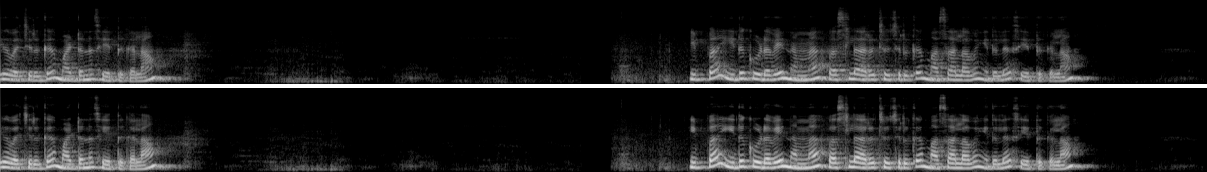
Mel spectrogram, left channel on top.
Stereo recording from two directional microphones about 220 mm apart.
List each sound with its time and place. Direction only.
0.1 s a woman's voice: 15° right (ahead or behind)
6.9 s a woman's voice: 15° right (ahead or behind)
